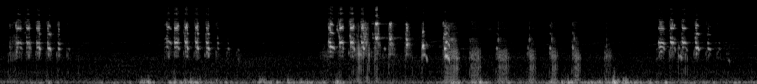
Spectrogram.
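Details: Nest-cam recording of a young male bald eagle warning an intruding owl away from the nest, March 7, 2024: bursts of shrill piping, staccato notes, the longest run in the middle, separated by brief pauses with low rumble.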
